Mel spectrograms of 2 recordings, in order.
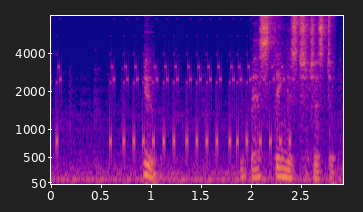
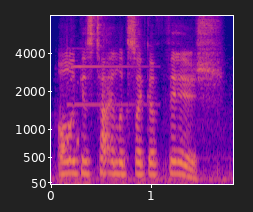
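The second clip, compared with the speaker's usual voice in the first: usual speaking voice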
